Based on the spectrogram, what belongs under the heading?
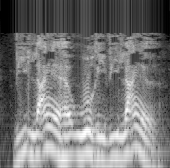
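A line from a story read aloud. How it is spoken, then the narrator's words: Bellowing. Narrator (German): brüllte ich noch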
